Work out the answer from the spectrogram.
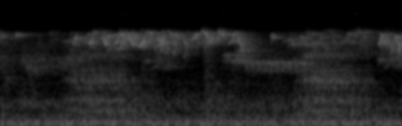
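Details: Forest birds in the Himalayan foothills of Nepal's Mahabharata Range, heard on a December forest walk. A continuous high-pitched twittering chorus of many birds, densest between one and three seconds, over faint low environmental noise.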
